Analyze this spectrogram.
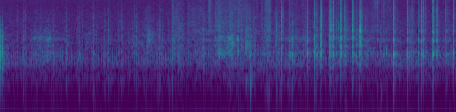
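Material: Cardboard.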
